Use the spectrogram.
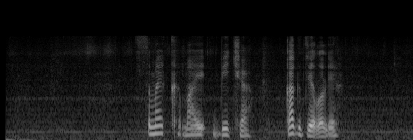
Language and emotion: Russian, neutral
